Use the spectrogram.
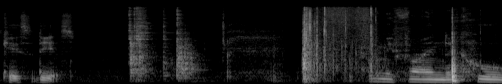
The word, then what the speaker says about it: quesadillas: as I like to call them they're actually pronounced quesadillas let me find a cool way to set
